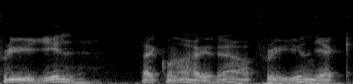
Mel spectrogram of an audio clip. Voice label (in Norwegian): "fLyjil", Numedalsmål; Dei konna høyre at fLyjiln gjekk.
